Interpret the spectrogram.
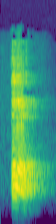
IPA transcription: ɒ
